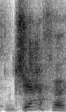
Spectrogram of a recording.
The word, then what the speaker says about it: Jaffa: oh oh no without Yaffa cake would you stop mispronouncing is jaffa cakes what yeah but no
